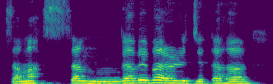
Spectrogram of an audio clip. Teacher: Visarga sound comes out as half sa, as it is followed by sa of sanga vivarjitah. Sanga, sa followed by half nasal consonant of guttural varga and ga full letter.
